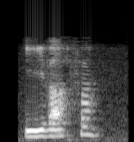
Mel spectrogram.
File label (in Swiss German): "inwerfe", alsace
